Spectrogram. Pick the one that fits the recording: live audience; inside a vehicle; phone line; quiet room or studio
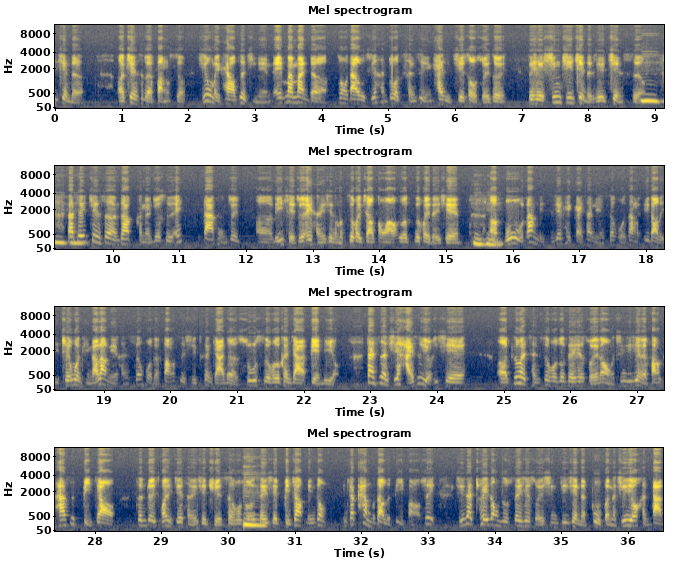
phone line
